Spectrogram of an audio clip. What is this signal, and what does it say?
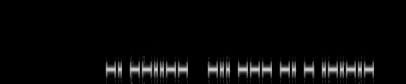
Morse code, heard as a keyed tone, about 39 wpm, 700 Hz. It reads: N, DONT.
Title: Sentences from Top 300 Words and Abbreviations 40wpm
